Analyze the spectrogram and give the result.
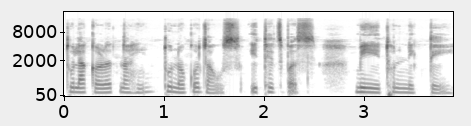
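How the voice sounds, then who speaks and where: A woman's voice: medium pitch, fairly even intonation, unhurried, a little mellow, no echo, clean studio sound. A woman voicing a proud young mother who bitterly pushes her husband away, in a read-aloud story. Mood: defiant.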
